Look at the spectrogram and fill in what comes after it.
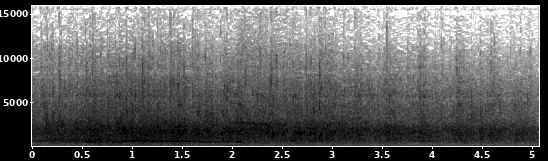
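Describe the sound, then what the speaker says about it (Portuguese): A church congregation claps together in sustained, dense applause, steady and fairly loud throughout with a low hum underneath and no speech. "Pode dar uma salva de palmas ao Senhor, pode dar glória a Deus."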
